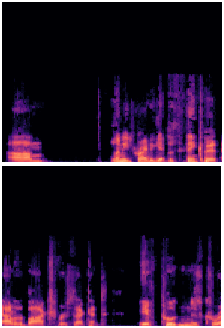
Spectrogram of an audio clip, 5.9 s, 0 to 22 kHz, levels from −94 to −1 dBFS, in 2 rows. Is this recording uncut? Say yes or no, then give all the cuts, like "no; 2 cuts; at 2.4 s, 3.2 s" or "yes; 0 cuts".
no; 3 cuts; at 1.7 s, 2.2 s, 2.6 s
